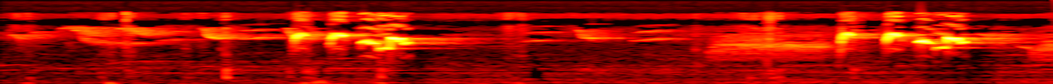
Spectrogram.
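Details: Energetic gacor song of a sooty-headed bulbul, known locally as kutilang: two loud phrases of four quick, falling, liquid whistled notes, separated by quieter chatter and soft ticking.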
